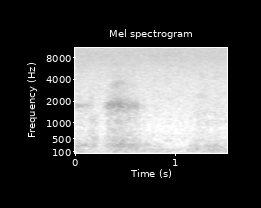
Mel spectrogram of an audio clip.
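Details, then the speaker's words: Sleeping pet snoring in a quiet room: a single low, rough snorting breath, a brief snore. "Can you hear Louis snore? Yeah. Louis, quit snoring, bug."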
